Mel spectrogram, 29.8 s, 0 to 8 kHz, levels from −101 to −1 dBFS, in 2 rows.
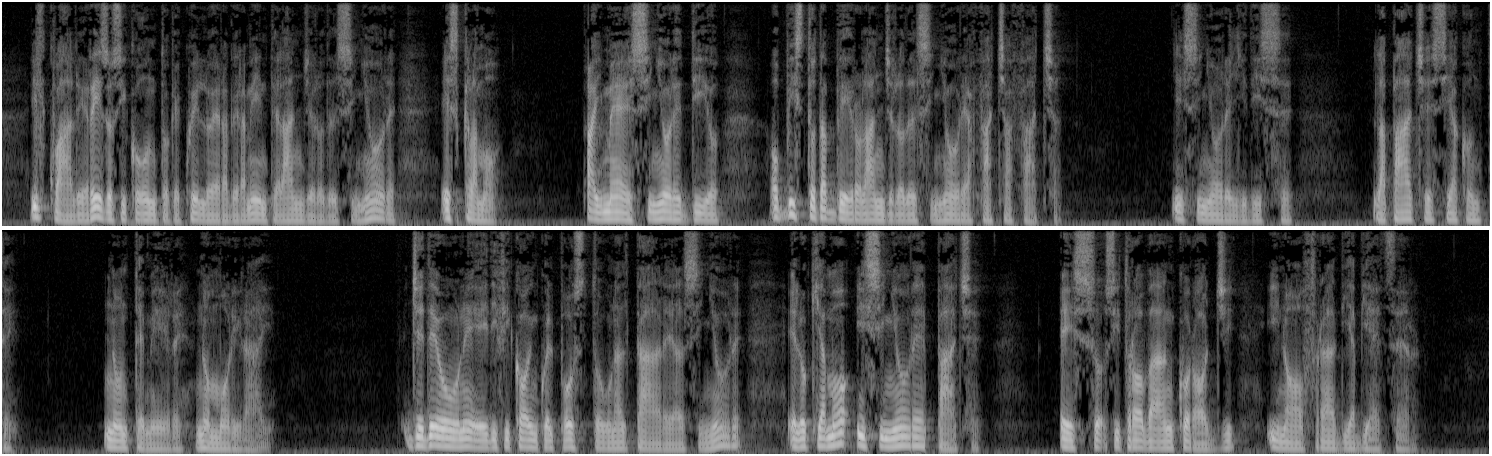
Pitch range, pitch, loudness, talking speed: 75-100 Hz, 85 Hz, -33 LUFS, 125 wpm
